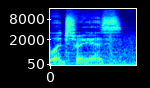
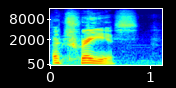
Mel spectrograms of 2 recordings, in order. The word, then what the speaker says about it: Atreus: is difficult and you atreyas are clearly not atreus that's how you say it guys the name is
